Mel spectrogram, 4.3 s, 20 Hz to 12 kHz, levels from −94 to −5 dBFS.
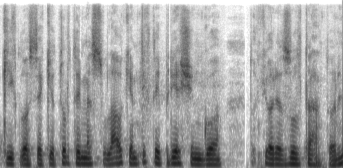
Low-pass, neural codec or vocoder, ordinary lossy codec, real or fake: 10.8 kHz; none; AAC, 64 kbps; real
